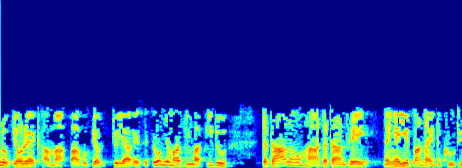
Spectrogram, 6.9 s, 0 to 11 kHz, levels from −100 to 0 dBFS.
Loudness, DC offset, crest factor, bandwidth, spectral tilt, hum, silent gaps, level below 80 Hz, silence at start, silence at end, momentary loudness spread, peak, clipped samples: -19 LUFS; under 0.1%; 16 dB; 4.1 kHz; -10.5 dB/octave; none; none; -66 dBFS; 0 s; 0 s; 6 LU; -4 dBFS; under 0.1%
